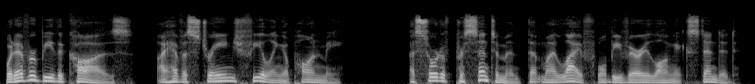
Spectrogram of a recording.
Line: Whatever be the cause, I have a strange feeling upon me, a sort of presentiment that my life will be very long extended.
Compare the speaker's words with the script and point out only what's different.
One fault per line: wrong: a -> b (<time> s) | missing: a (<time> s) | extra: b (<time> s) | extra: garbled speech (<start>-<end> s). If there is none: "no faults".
no faults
